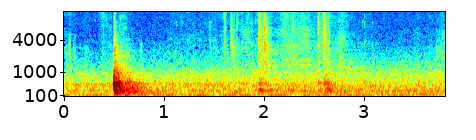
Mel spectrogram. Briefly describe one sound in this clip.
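Metal parts knock and clatter against a truck bed.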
